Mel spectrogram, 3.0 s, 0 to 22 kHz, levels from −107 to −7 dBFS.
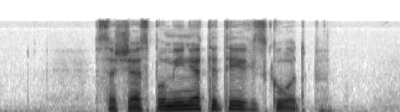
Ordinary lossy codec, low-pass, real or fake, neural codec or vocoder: Opus, 32 kbps; 9.9 kHz; real; none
